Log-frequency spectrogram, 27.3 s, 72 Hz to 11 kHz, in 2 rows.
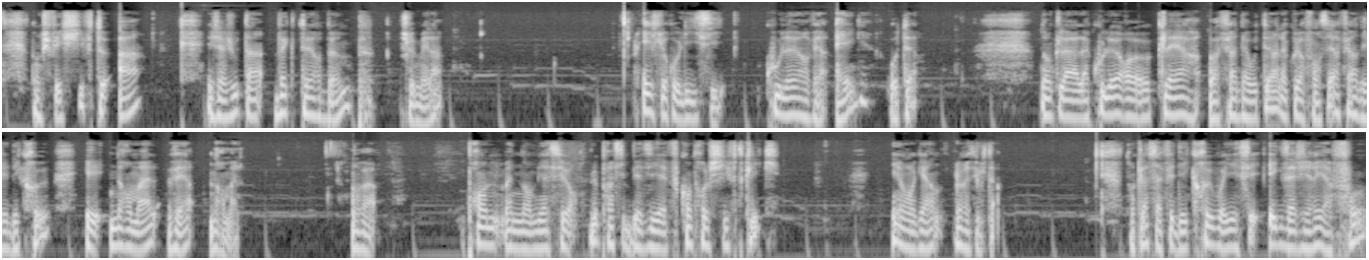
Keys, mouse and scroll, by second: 1.5 shift+a, 6.5 middle click, 7.7-9.0 drag, 9.6 middle click, 10.9 middle click, 12.0 click, 13.3 middle click, 15.0-16.0 drag, 17.4 middle click, 18.3-19.3 drag, 19.4 click, 22.3-23.0 drag, 24.5-25.3 middle drag.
